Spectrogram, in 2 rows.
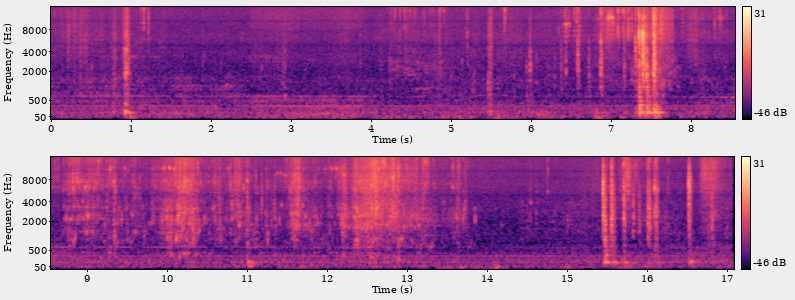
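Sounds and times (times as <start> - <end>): rustles and scrapes: 16.6 - 17.0.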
